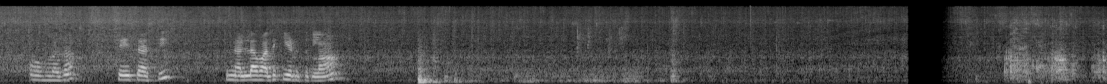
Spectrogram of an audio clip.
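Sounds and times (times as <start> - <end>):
paste sizzling in hot oil: 0.0 - 11.0
knock: 4.2 - 6.9.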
